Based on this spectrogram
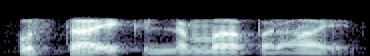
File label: he has a tall brother, punjabi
